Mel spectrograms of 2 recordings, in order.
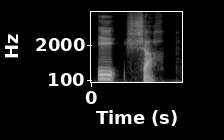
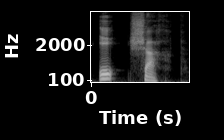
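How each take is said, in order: First: Whispered. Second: Said in the usual way. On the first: Shown as a demonstration. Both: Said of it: "se prononce chat".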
